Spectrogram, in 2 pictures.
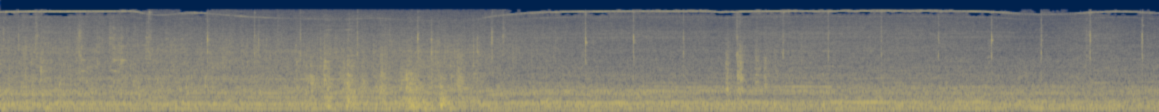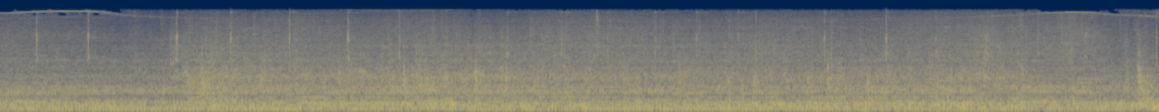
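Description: Heavy diesel engines rumble steadily.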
